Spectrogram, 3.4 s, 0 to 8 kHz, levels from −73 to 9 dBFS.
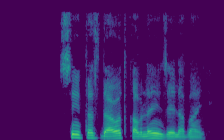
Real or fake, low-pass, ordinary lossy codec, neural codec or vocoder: real; 7.2 kHz; MP3, 48 kbps; none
